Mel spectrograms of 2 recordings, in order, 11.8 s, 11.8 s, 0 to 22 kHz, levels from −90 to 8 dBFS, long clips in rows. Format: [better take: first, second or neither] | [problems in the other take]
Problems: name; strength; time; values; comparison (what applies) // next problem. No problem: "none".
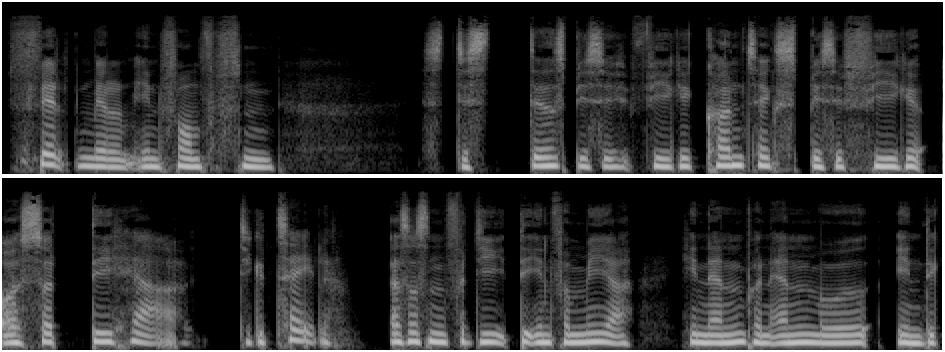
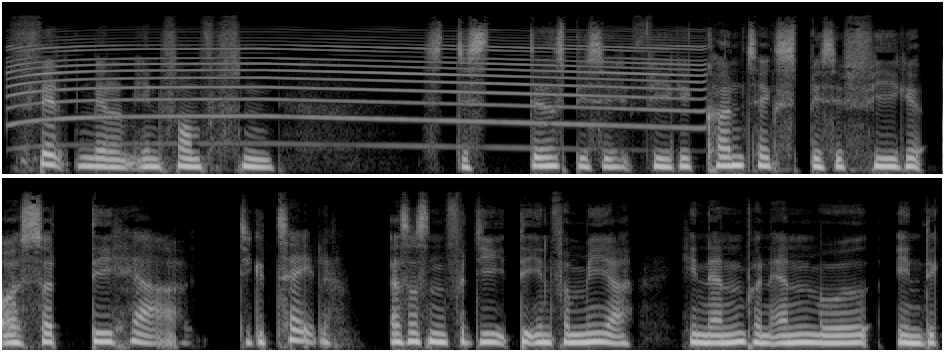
first | siren; noticeable; until 4.5 s; peak 8 dB below the speech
